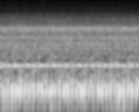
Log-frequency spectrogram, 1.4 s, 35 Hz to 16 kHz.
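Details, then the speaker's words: 1996 Ford F-150, 130,000 miles, after replacing spark plugs (#5 had a loose spinning electrode causing a miss and valve-tap noise): even, steady idle hum with no tapping or skipped beats; running smoothly on all six cylinders. "but as you can hear she's going pretty good right"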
